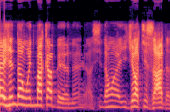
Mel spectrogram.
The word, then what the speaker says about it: Macabeia: Vou botar um acento para melhorar a pronúncia. Né? É o caso de Léo. Está lá o acento só para dizer que o E é aberto. Né? É a Macabeia.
